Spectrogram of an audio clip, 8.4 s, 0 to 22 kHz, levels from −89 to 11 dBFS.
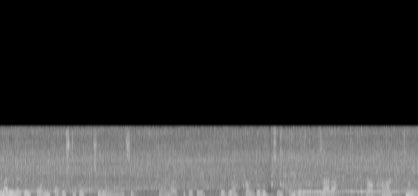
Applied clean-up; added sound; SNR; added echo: none; Fill (with liquid); 0 dB; reverberation time 0.3 s.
